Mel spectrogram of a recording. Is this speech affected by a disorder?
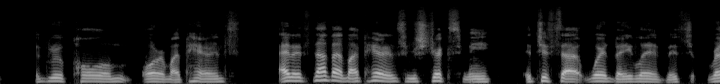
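Yes: spastic quadriplegic cerebral palsy; speech impairment from brain injury.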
